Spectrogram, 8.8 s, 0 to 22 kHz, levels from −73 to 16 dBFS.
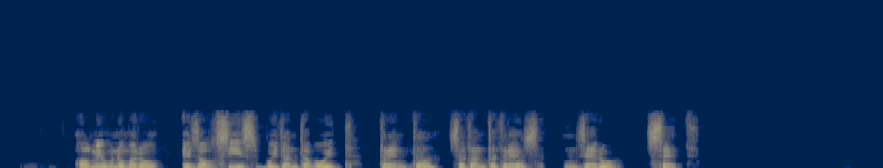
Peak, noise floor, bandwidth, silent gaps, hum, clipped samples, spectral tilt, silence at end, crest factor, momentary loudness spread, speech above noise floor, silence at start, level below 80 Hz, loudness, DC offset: -2 dBFS; -81 dBFS; 7.8 kHz; 3.71-3.75 s; none; under 0.1%; -5 dB/octave; 1.9 s; 16 dB; 8 LU; 64 dB; 0.75 s; -58 dBFS; -17 LUFS; under 0.1%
